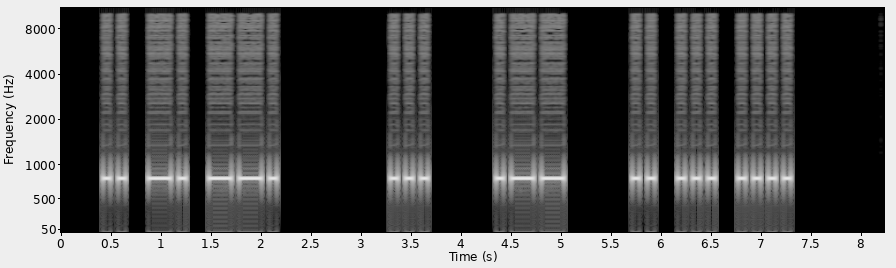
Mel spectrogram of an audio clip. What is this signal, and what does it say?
Morse code, heard as a keyed tone, about 16 wpm, 800 Hz. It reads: ING S W ISH
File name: Misc / Misc-mp3s / Jumps @15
